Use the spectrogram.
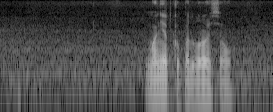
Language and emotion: Russian, neutral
